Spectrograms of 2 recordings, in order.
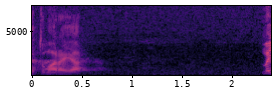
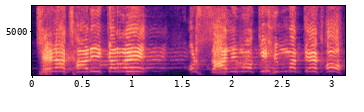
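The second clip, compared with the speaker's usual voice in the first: loud, high, declaiming sermon voice; full-force preaching; 9 semitones higher, 21 dB louder than usual. Acted. Preacher mocking a rival sect's claims to his congregation, full force. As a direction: hurl each phrase out to the crowd.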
